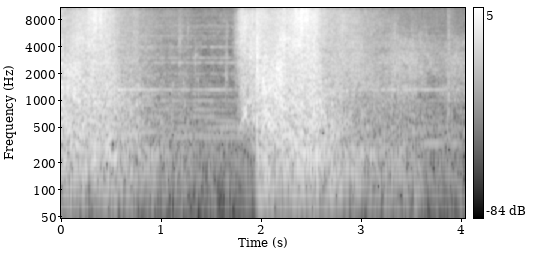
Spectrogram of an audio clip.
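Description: The Incendio fire spell lights a pyre in Hogwarts Legacy, a video game: a broad whooshing rush builds, cuts off briefly, then a second louder whoosh of flame roars up and slowly tapers.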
